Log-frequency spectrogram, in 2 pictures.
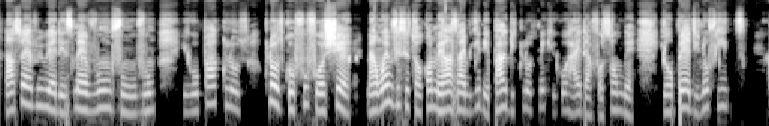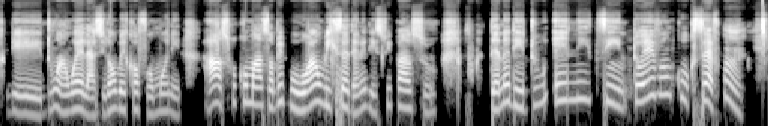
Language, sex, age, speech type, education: Nigerian Pidgin, female, 15-29, spontaneous, tertiary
